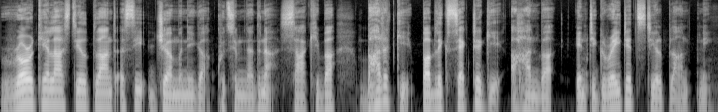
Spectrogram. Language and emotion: Manipuri, neutral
